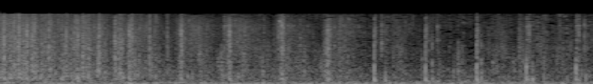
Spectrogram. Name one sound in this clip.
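Footsteps patter on stone steps.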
